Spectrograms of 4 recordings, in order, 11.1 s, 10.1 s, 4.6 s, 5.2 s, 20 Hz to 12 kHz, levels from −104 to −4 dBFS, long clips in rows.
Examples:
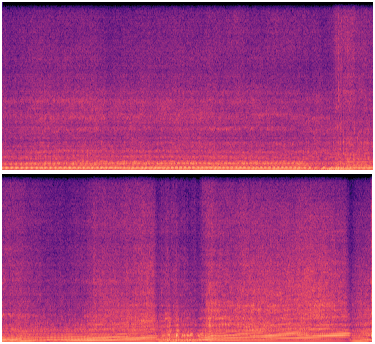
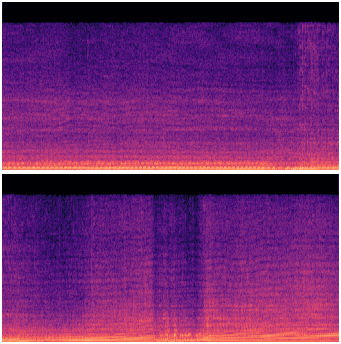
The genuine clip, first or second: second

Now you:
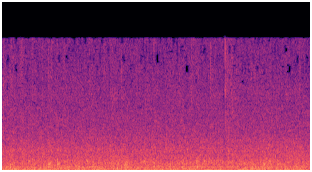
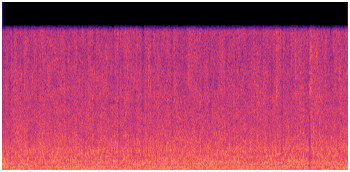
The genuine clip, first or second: first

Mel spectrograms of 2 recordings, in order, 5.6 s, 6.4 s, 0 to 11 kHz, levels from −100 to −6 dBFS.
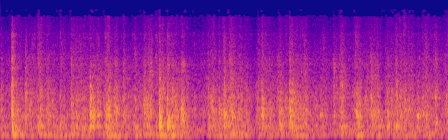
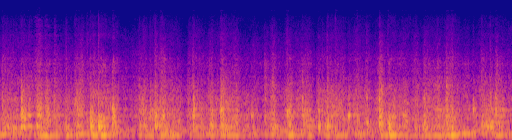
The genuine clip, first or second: first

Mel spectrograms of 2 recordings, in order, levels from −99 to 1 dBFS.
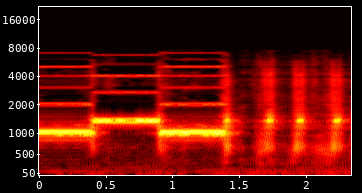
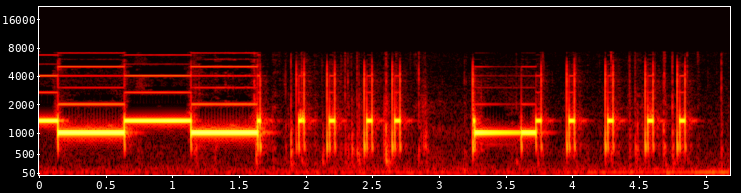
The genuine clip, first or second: second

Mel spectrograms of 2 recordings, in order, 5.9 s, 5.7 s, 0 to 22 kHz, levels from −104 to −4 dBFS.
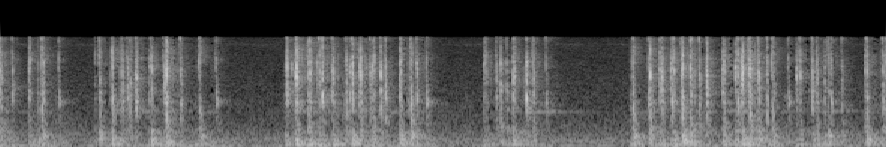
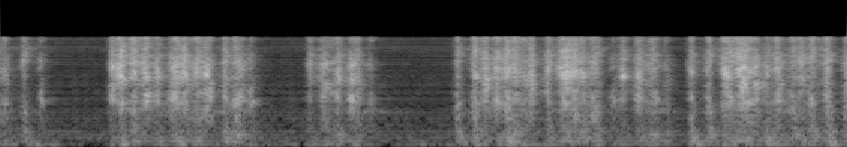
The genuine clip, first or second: first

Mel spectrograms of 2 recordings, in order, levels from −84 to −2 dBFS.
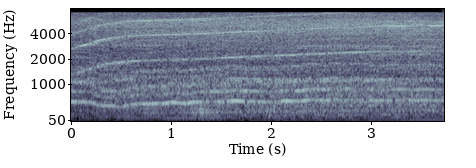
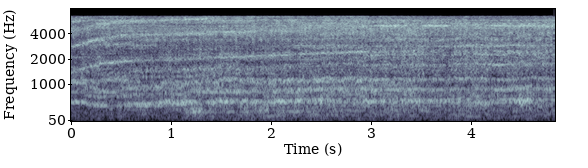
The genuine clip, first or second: first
